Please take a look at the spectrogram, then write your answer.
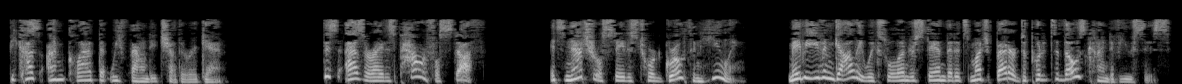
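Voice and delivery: put-on high bright goblin girl; sweet eager young woman. A narrator's reading. Voices Safi.

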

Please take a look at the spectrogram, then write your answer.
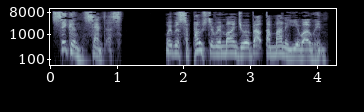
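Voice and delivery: high, strained henchman voice; cornered henchman explaining himself; thug, confessing under threat. Acted. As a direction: blurt out the confession.

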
